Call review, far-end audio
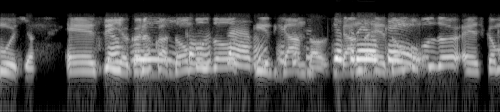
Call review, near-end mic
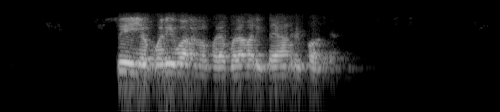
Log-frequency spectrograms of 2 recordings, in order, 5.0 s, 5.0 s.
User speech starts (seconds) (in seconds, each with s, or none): 1.0 s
